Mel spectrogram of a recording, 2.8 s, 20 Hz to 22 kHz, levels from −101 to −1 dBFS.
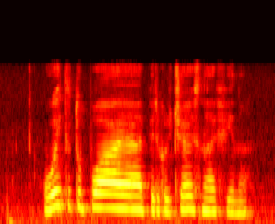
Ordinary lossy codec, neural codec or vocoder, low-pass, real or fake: none; none; none; real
